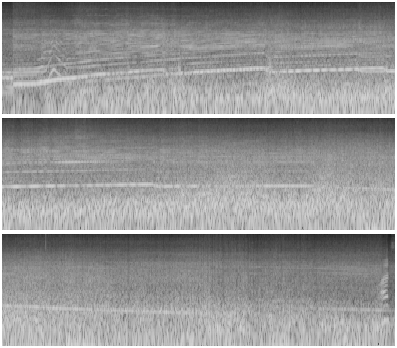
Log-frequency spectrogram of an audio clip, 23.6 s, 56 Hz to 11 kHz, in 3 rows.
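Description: A BMW M1000RR superbike, strapped down, accelerates hard through the gears during a Dragy test, a loud, near engine wail climbing in pitch with shift breaks before leveling and falling off.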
